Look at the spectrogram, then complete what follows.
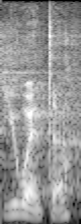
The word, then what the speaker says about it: Uinta: been around for around by the way it's pronounced you went ax just so everyone knows that that's always one of the hardest things I think today just introductions with other people I've heard you went to pronounced ten different ways which is always a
